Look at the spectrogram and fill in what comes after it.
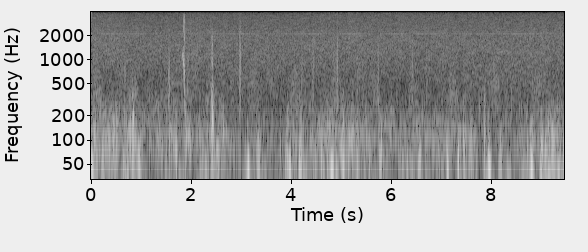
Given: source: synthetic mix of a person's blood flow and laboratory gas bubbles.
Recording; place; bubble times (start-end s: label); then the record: Doppler ultrasound of blood flow; subclavian vein
1.81-1.95 s: bubbles
From the record:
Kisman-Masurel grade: 111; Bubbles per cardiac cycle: 1 to 2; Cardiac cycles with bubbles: 1 to 10%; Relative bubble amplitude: barely perceptible (0.100 to 0.250); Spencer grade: 1 (occasional bubble signal discernible with the cardiac motion signal, with majority of cardiac periods free of bubbles); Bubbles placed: anywhere in the cardiac cycle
